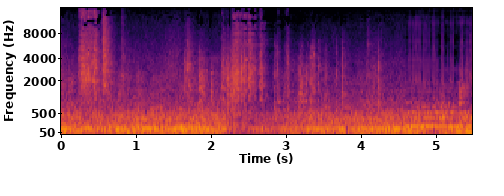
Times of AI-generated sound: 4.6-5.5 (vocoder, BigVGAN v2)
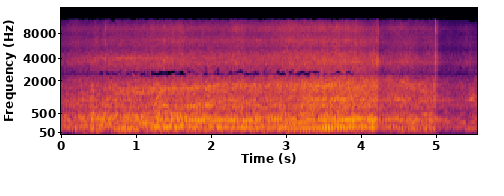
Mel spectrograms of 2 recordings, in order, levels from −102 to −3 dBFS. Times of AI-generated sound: 0.0-0.5 (codec, DAC); 3.9-5.6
